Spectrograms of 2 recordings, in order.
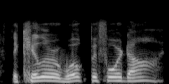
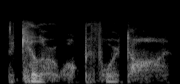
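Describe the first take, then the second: First: Said in the usual way. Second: Soft unvoiced whisper. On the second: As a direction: breathe it out like a ghostly voice on the CD. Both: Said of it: "There's a whisper and then Jim".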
